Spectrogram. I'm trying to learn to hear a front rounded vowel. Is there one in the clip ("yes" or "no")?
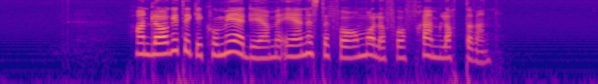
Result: no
